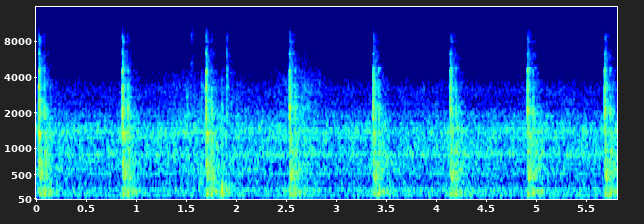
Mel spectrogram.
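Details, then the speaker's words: Vevor diesel heater on first start: pump at first silent, then crisp single clicks about every 0.8 seconds over a faint hiss as the dosing pump meters fuel normally. "I don't hear the pump turning on. That could be a problem. I think we shall. So far, guys, I'm not all that impressed. Hold on. That pump just Now the pump's working."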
